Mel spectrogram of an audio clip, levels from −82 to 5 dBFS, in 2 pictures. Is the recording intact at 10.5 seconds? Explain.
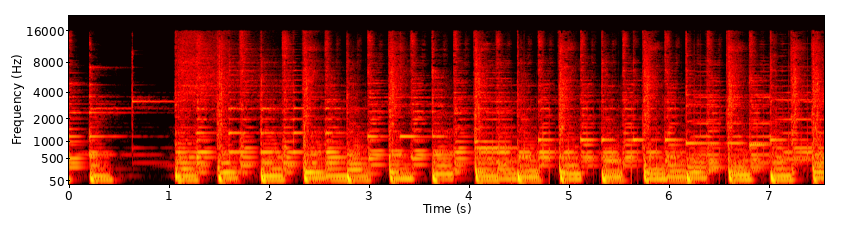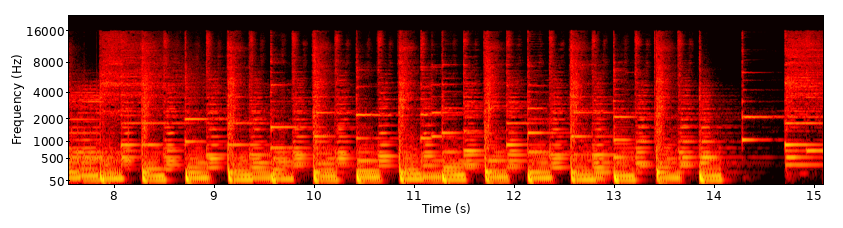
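Yes, the audio at 10.5 seconds is intact, with no dropout, click, distortion or other fault at that moment.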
